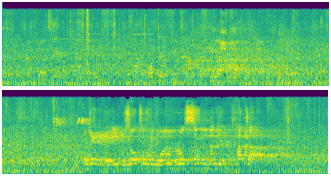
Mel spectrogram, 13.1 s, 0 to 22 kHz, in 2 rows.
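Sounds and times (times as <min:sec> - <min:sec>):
sports hall hubbub: 0:00.0 - 0:13.0.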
